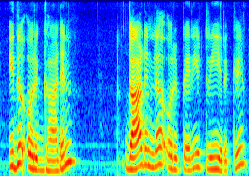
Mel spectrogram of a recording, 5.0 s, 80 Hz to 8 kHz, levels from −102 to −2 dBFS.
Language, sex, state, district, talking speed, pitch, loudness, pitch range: Tamil, female, Tamil Nadu, Nilgiris, 95 wpm, 220 Hz, -19 LUFS, 195-270 Hz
